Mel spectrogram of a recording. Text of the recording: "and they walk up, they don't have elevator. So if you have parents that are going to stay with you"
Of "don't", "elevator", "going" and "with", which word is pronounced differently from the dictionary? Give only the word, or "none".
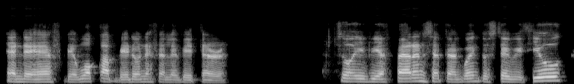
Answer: none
